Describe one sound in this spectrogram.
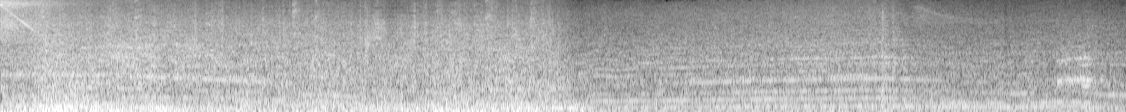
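A racing car engine roars at high revs and climbs in pitch as it speeds up.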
